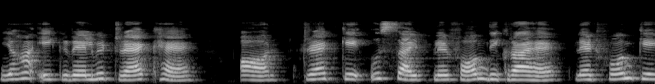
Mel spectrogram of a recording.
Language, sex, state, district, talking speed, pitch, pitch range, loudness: Hindi, female, Bihar, Darbhanga, 155 wpm, 220 Hz, 210-245 Hz, -18 LUFS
